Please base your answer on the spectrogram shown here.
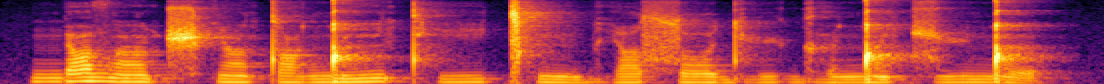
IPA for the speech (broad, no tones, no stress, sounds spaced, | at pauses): ŋ ɪ ðˤ ə̃ ʈ͡ʂʰ ĩ tˤ o ŋ͡ǃ ĩ tʰ i ǀʰ ĩ bʱ i sˤ y dʱ y ɡʱ ə ŋ͡ǃ ə̃ t͡ɕ y ŋ͡ǃ ə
